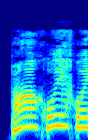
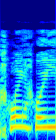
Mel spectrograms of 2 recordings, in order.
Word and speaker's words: pāhoehoe: 太陽はもう刺し発音はパーほえほえに近いが日本では一般的にはホイホイ溶岩が広く用いられるぱホイホイ溶岩は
